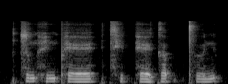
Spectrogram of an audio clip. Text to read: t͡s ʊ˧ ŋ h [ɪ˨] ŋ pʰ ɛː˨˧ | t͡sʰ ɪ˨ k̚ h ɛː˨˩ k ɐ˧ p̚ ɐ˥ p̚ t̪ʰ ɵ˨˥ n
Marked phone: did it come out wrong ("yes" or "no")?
yes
